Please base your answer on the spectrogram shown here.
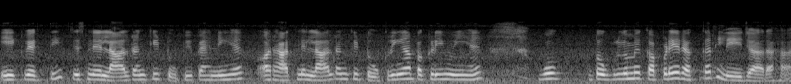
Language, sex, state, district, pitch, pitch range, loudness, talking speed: Hindi, female, Bihar, Darbhanga, 230 Hz, 210-250 Hz, -18 LUFS, 225 wpm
